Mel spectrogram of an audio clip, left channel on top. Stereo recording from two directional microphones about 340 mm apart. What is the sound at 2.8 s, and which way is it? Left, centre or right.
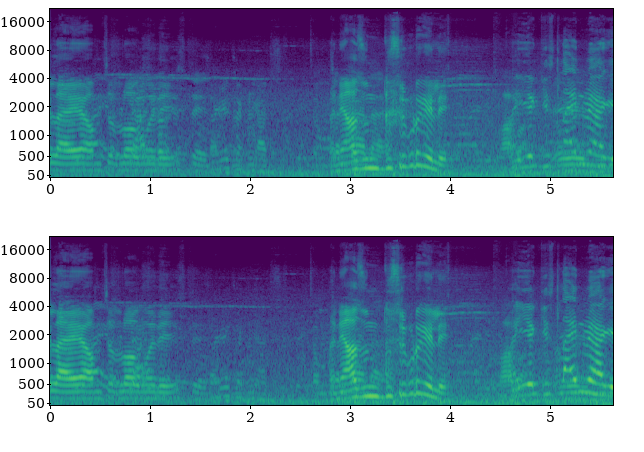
A woman's voice, centre.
